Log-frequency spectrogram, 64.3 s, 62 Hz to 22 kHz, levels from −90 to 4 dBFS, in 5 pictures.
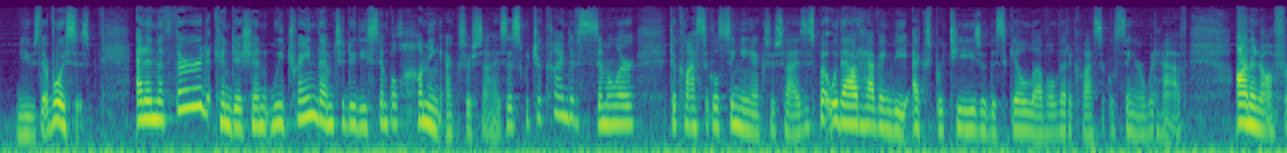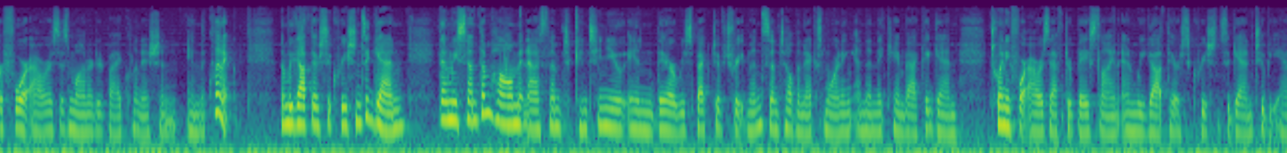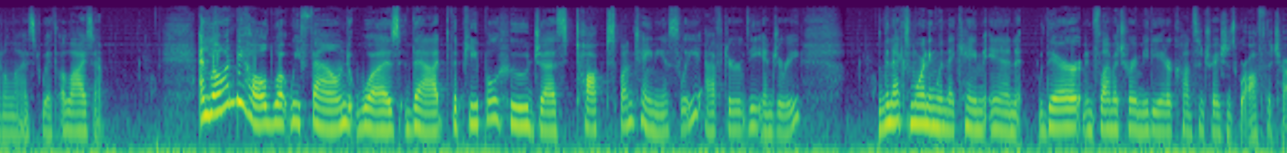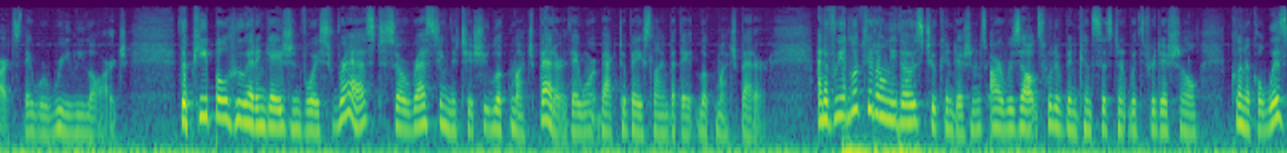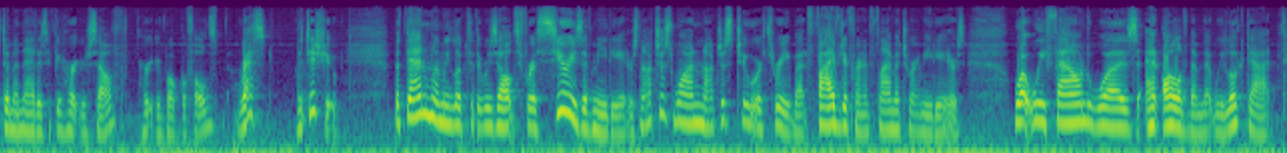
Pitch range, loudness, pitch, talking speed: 145-190 Hz, -18 LUFS, 160 Hz, 220 wpm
